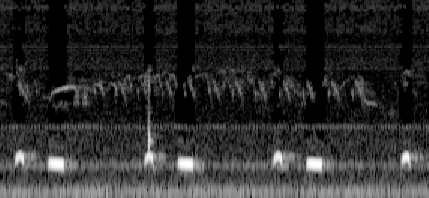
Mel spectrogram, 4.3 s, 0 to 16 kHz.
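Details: A cuckoo repeats its descending two-note call about every 1.3 seconds, with light chirps from other birds and a brief click partway through.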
